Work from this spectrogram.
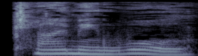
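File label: "climbing wall", English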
